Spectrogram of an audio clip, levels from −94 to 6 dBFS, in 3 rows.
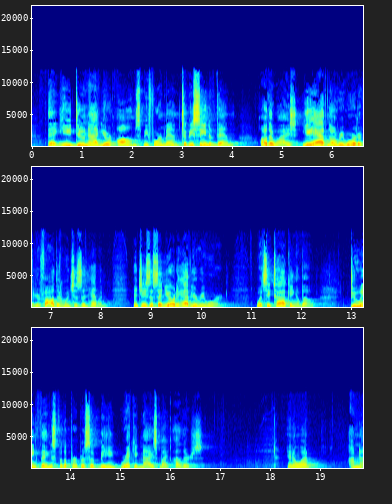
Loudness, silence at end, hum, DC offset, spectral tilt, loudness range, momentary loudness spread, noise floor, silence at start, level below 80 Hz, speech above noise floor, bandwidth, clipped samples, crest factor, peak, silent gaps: -31 LUFS; 0 s; none; under 0.1%; -5 dB/octave; 10 LU; 12 LU; -71 dBFS; 0.3 s; -74 dBFS; 41 dB; 12.5 kHz; under 0.1%; 20 dB; -12 dBFS; none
